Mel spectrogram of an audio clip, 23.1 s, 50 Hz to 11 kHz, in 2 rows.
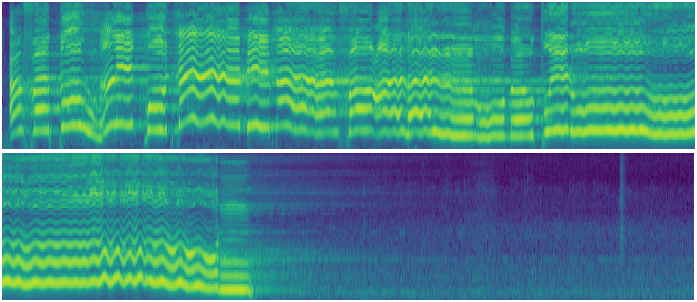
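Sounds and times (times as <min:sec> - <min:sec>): woman reciting melodically: 0:00.0 - 0:17.5.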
